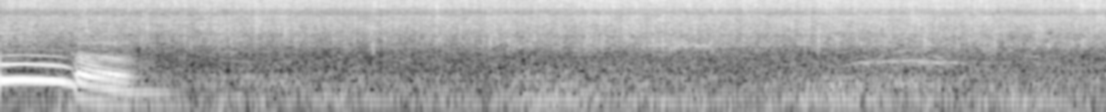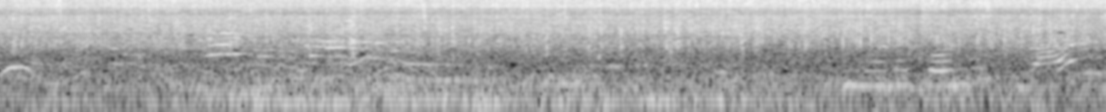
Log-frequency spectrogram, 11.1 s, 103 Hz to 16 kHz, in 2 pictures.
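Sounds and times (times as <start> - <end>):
water splashing on pavement: 0.0 - 11.0.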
